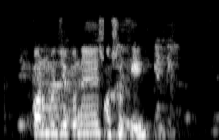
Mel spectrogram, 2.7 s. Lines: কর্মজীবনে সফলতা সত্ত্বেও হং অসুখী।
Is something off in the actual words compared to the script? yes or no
yes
